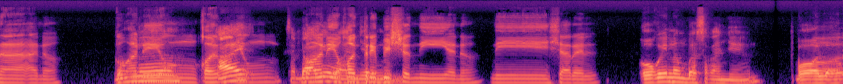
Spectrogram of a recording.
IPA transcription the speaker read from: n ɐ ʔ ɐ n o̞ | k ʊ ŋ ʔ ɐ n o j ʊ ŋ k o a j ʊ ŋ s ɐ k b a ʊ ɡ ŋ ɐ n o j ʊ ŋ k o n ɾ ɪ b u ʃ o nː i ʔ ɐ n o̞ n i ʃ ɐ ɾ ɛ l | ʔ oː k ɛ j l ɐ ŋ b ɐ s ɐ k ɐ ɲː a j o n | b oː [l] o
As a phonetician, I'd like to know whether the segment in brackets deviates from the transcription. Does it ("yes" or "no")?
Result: no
